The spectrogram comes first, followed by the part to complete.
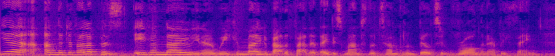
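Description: With audible room echo, a woman speaks very fast, somewhat breathy, her intonation lively. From West Country, England. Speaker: archaeologist. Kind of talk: interview.

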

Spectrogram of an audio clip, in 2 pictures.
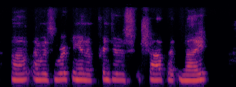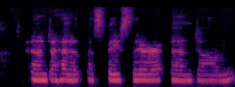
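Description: Somewhat breathy woman with a fairly high pitch and a dark, mellow tone, dry and close with no echo. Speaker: inventor of pregnancy test. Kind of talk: interview. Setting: remote call.

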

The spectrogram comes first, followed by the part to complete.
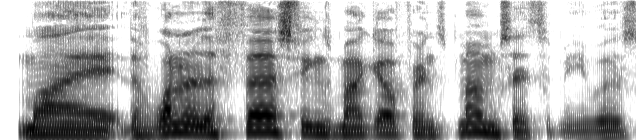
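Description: In a very clean recording with a silent background, a man talks with a London accent at a medium pitch. His pace is fairly quick and his intonation lively. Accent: London English with Turkish-Cypriot heritage. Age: 30s. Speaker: chef. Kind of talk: casual chat. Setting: studio. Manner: blunt, profane.

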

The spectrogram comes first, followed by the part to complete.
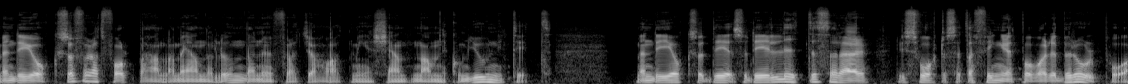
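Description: A man speaks with a very deep, low pitch. His intonation is lively and his pace moderate. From Småland, Sweden. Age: 30s. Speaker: drag queen and designer. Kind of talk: interview.

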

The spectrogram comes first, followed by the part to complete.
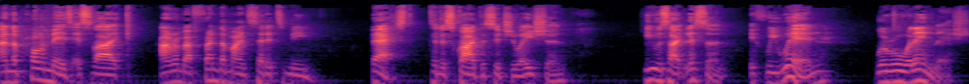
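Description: A man's medium-pitched voice, bright and sharp in tone, with lively intonation, vocal fry, a moderate pace and long, frequent pauses. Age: 20s. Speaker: podcast co-host. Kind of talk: casual chat.

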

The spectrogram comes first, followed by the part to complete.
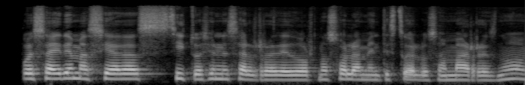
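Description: The speaker has a Mexican accent and a dark, mellow tone, talking at a moderate pace. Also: woman. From Mexico. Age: 30s. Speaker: singer. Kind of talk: interview testimony.

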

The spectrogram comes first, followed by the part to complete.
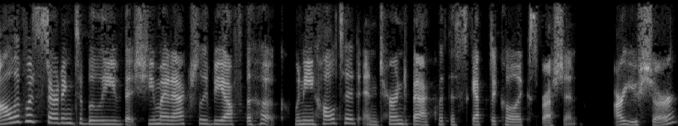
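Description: In an unremarkable speaking voice, a woman talks at a fairly high pitch and fairly quick pace with lively intonation, the sound dry and close with no echo. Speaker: book podcast co-host. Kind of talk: casual chat. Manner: excitable.

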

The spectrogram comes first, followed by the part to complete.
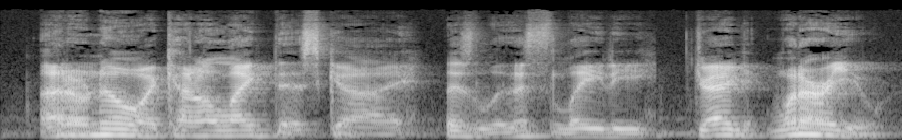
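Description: In a put-on character voice, a man talks at a medium pitch and a moderate pace. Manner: puzzled, questioning.

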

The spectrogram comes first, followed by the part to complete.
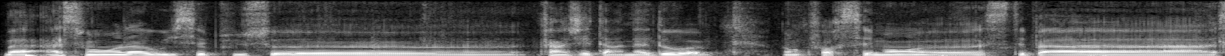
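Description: A man at medium pitch talks in an ordinary speaking voice with ordinary pitch variation. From Savoie, eastern France (Chambéry). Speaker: drag queen. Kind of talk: interview. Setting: backstage of a bar venue.

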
